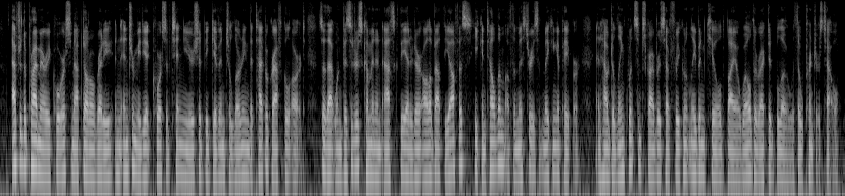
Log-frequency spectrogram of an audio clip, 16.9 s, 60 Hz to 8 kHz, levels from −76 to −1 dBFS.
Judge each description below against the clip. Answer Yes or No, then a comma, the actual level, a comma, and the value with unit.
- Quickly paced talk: Yes, fast, 225 wpm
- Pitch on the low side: Yes, low, 100 Hz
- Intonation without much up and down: Yes, narrow, 1.8 semitones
